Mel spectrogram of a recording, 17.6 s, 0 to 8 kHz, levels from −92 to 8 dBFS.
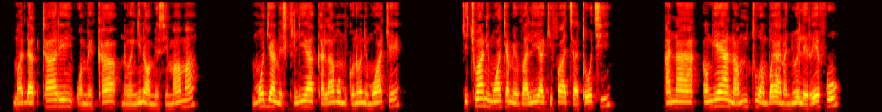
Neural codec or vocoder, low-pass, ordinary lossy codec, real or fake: none; 7.2 kHz; MP3, 64 kbps; real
